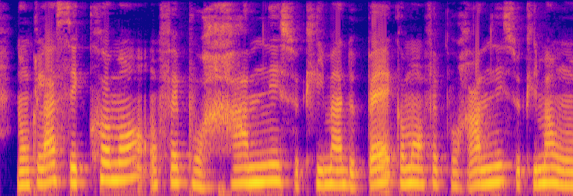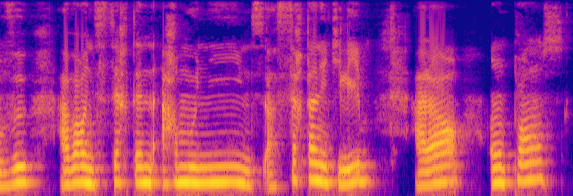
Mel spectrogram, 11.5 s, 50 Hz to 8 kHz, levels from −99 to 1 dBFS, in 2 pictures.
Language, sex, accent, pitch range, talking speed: French, female, French, 175-200 Hz, 165 wpm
